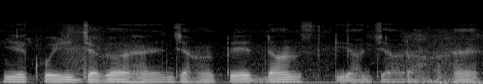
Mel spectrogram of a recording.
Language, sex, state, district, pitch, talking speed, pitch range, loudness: Hindi, male, Bihar, Madhepura, 105 Hz, 135 wpm, 100-110 Hz, -25 LUFS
